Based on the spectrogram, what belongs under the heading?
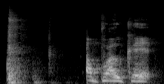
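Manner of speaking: normal talking voice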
